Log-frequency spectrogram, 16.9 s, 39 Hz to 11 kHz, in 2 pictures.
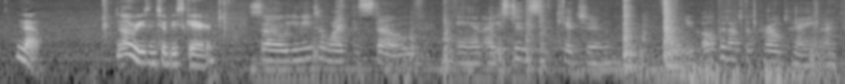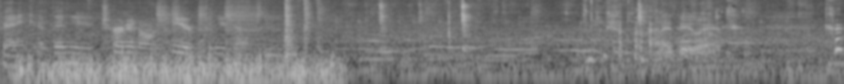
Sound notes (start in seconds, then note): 12.0 stove clanks; 14.2 chuckles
